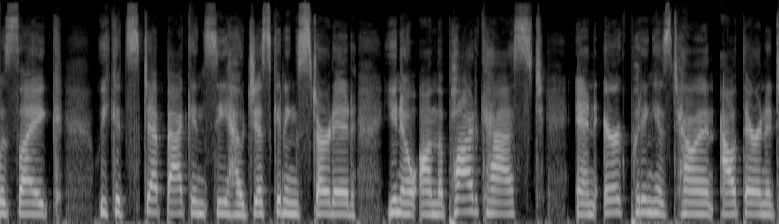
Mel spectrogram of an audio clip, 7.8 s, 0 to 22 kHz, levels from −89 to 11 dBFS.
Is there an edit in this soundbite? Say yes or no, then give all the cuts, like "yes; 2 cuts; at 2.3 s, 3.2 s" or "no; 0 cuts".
no; 0 cuts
